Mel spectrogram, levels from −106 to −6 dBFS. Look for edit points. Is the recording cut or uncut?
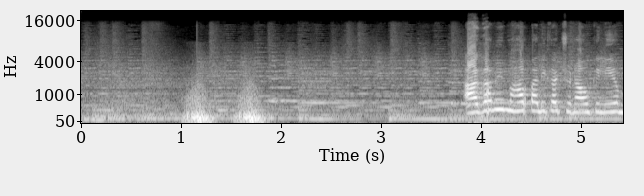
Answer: cut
